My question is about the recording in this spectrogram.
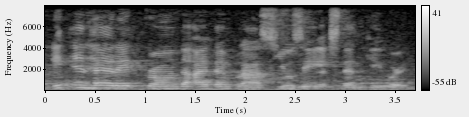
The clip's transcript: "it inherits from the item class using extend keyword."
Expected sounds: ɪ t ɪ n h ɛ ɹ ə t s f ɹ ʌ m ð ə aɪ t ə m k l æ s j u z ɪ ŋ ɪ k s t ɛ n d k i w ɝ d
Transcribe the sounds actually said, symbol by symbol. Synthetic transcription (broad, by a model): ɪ t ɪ n h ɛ ɹ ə t f ɹ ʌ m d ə aɪ t ə m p l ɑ s j u s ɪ ŋ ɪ k s t ɛ n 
